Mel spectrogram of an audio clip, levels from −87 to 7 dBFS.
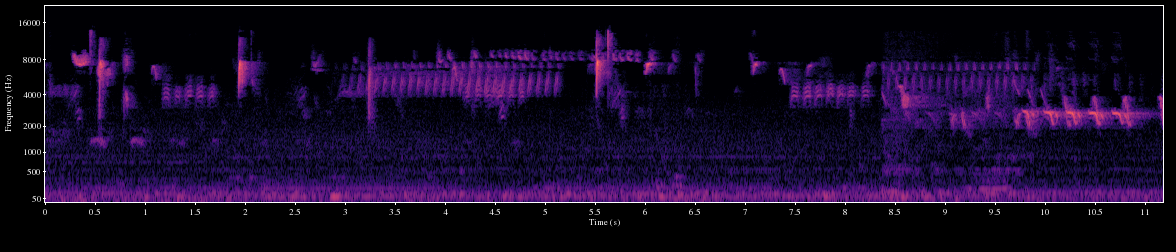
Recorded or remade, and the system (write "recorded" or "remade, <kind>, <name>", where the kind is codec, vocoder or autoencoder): recorded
